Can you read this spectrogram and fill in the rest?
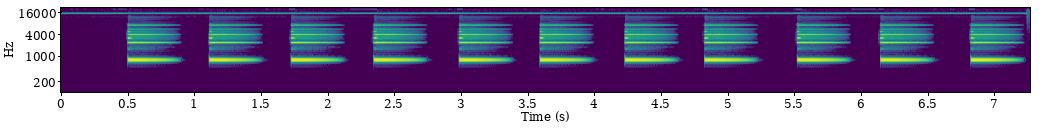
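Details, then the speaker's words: Garrett AT Pro International metal detector in Standard Mode, coin passed beneath the searchcoil: eleven identical full-strength mid-pitched beeps about every 0.6 seconds; binary audio, a normal steady target response. "This consistent target response is called binary audio... in other words, it is either on or off; it either beeps or it doesn't."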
